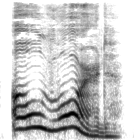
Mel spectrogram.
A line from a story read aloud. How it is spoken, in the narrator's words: Madge cried wildly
